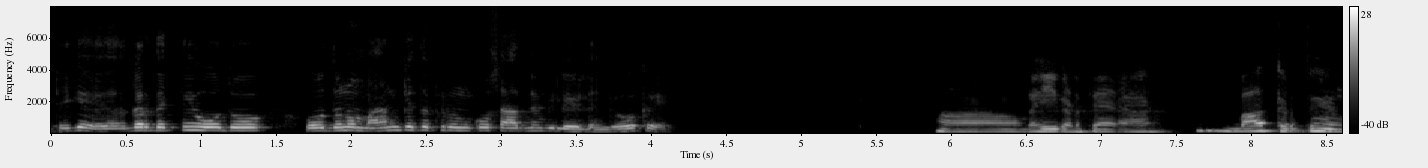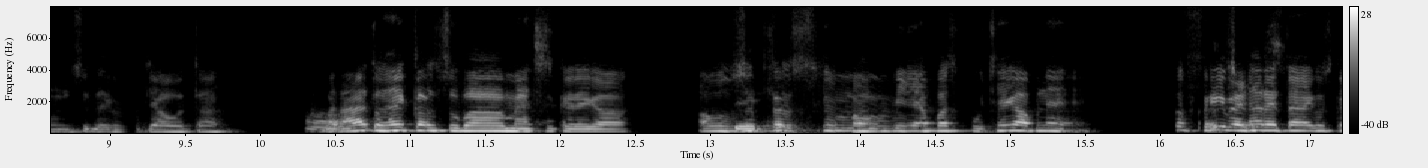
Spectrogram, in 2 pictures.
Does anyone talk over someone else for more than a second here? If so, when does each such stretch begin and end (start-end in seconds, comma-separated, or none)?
none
